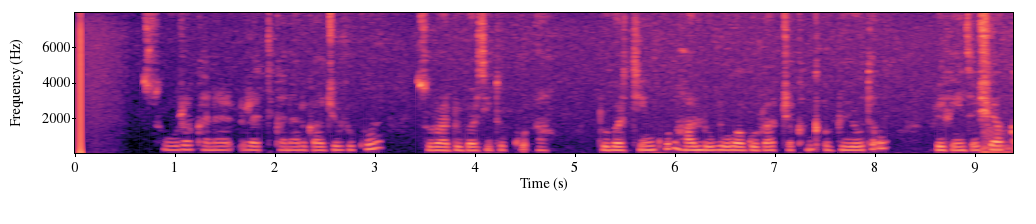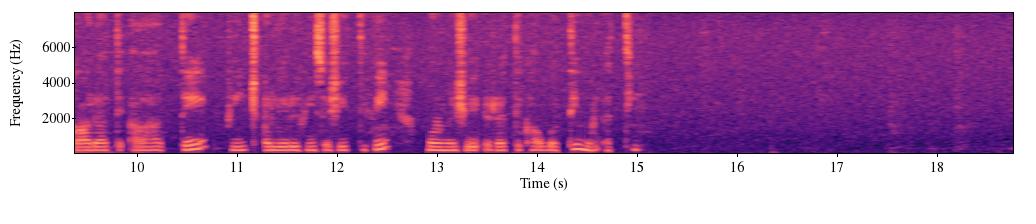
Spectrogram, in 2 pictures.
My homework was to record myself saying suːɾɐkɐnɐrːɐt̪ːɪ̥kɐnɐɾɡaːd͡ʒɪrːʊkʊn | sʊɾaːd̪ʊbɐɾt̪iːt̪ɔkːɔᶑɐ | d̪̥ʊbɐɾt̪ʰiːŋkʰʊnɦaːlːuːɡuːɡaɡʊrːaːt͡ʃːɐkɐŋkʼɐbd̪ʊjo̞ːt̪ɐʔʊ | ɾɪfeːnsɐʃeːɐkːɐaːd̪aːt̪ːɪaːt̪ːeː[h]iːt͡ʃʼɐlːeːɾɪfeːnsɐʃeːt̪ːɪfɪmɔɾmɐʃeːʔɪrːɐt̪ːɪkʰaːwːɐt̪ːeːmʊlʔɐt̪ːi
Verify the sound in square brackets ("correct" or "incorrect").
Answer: incorrect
